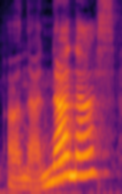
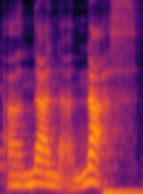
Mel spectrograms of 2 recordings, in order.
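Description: First: "ananas" with the middle syllable stressed; wrong middle stress. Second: "ananas" with stress on the final "nas"; last-syllable stress. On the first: Teacher showing what not to say, middle stress on "ananas". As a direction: lean on the second "na" in "ananas". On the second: Teacher showing the French way, final stress on "ananas". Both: Shown as a demonstration. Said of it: "We stress the last syllable".

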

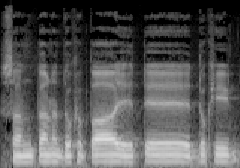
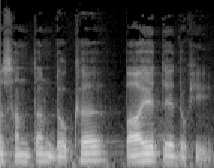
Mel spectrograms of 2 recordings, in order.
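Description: First: ਸੰਤਨ ਦੁਖ ਪਾਏ ਤੇ, pause, then ਦੁਖੀ; ਸੰਤਨ ਦੁਖ ਪਾਏ ਤੇ as one phrase, then ਦੁਖੀ set apart; correct pause. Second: ਸੰਤਨ ਦੁਖ, pause, then ਪਾਏ ਤੇ ਦੁਖੀ; wrong pause. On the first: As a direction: break after ਤੇ, not after ਦੁਖ. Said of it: "ਇੱਥੇ ਵਿਸਰਾਮ ਹੈ ਦੁਖੀ". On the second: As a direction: break wrongly after ਦੁਖ. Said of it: "ਕਈ ਵਿਸਰਾਮ ਲਾ ਦਿੰਦੇ ਹਨ". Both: Shown as a demonstration.

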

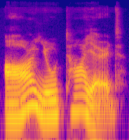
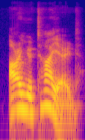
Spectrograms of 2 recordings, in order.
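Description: First: Slow, each word drawn out; slow model question. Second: Said in the usual way. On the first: Shown as a demonstration. Teacher modelling the question for students, slow and careful. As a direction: stretch it for learners. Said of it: "teacher models slow, then normal". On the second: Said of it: "teacher repeats at normal speed".

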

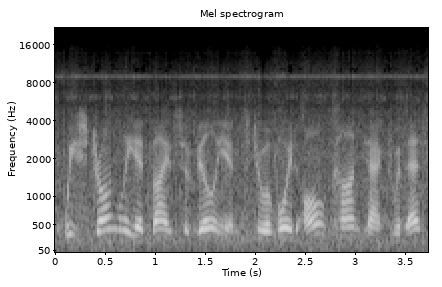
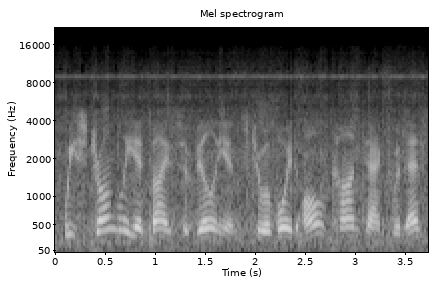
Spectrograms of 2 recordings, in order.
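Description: The two takes are said the same way.

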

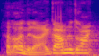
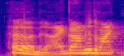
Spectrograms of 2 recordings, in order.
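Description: First: High, cheeky hail; calling out. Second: Raised, cheeky hail; calling out. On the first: Hodja teasing the jailer from the other cell, calling out high. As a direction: call out teasingly. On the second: Hodja teasing the old jailer, calling out loudly. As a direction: call out cheekily to the old man. Boy calls to passing jailer. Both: A narrator's reading.

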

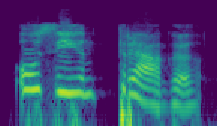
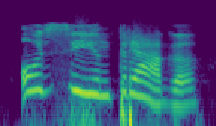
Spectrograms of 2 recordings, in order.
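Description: First: "o zi întreagă" wailed higher and louder, slowly, weight on "o"; sobbing lament. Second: "o zi întreagă" wailed higher and louder, slowly, weight on "zi"; sobbing lament. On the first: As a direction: drag out "o zi întreagă" through sobs, leaning on "o". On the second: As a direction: repeat "o zi întreagă" through tears, now leaning on "zi". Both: A narrator's reading. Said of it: "izbucni din pieptul lui un hohot de plâns".

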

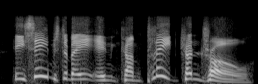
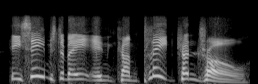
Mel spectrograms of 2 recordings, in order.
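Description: No difference in how they are said.

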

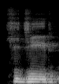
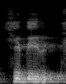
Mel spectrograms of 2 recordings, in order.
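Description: First: খিজির said with a j sound, khi-jir; jim pronunciation. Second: খিদির said with a d sound, khi-dir; dal pronunciation. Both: Shown as a demonstration. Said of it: "বিভিন্ন বানান দিয়ে লেখা হয়".

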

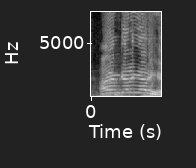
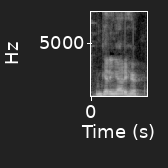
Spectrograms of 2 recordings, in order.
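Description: First: High, insistent "I am getting out"; "I am" pitched high, declaring escape; emphatic. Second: Said in the usual way. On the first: Real, not acted. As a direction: stretch and lift "I am" in alarm. Repeats decision emphatically.

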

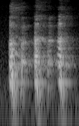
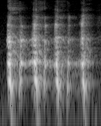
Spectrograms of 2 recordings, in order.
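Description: First: Cough into sleeve. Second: Loud, open cough into the air; demo cough. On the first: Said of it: "O toser sobre su manga". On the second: Teacher demonstrating the wrong way to cough, loud open cough. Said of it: "Así como lo estoy haciendo". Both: Shown as a demonstration.

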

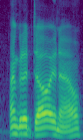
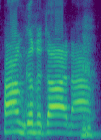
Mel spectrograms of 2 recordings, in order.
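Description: First: Loud, panicked warning; alarmed cry of imminent death. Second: Higher, slow mocking echo. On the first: Real, not acted. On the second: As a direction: tease the panic back, hammed-up.

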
